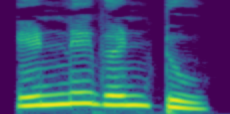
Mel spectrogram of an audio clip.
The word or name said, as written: ಎಣ್ಣೆಗಂಟು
